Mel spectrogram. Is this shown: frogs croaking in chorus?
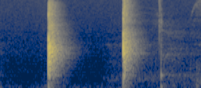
no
